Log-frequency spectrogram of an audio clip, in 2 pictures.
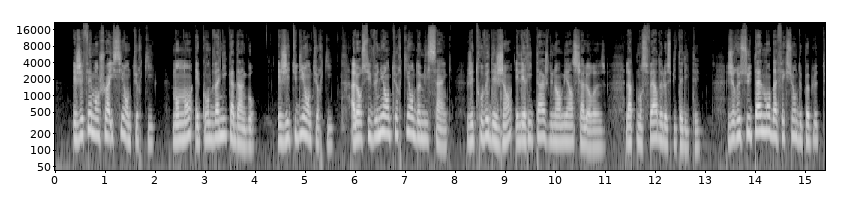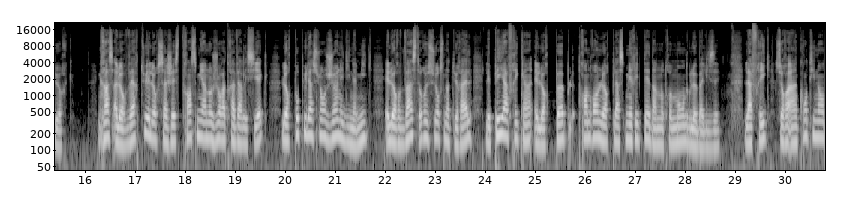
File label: FRENCH MEN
